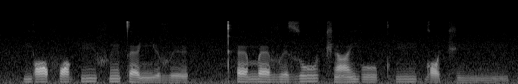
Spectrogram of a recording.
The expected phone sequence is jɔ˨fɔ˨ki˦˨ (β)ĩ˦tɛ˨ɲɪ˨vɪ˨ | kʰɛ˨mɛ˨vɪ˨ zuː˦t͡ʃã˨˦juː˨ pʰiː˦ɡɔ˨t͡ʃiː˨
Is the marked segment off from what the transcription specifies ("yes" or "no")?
yes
